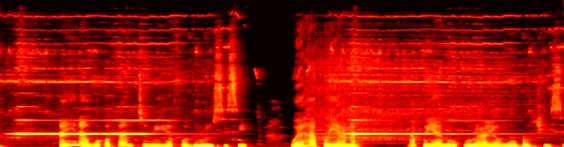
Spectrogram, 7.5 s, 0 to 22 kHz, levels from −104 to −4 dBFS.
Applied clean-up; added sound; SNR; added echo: classical method log-MMSE.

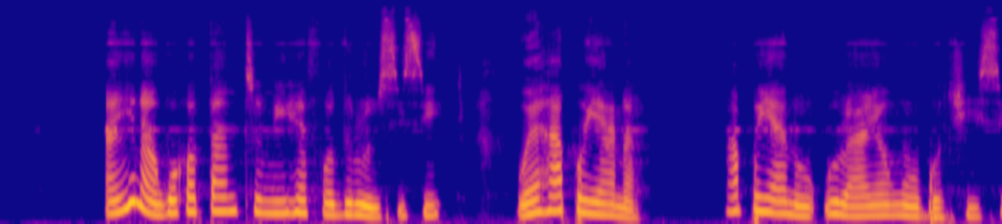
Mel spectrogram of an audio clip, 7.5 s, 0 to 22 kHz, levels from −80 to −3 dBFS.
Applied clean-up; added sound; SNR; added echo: neural mask model DeepFilterNet 3.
